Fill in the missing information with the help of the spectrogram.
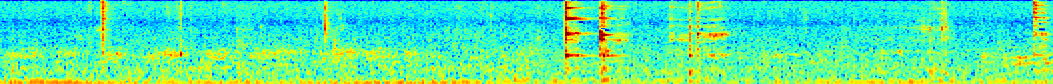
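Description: A metal spoon clinking against a pot while soup is eaten. There are two sharp clinks about three and a half seconds in, and a few lighter taps.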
